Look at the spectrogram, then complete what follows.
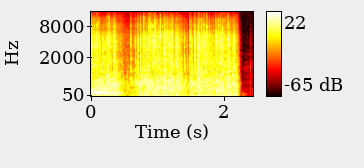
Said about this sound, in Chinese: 对对，这是窗户的声音哦。对，那就是很老的这种老的木窗的那个，在这个呃窗棂在摩擦的移动的声音，这样子。 其实我们每次录音，我们是在一间已经七十岁的老房子里面录音。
